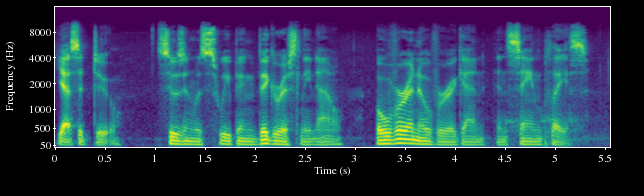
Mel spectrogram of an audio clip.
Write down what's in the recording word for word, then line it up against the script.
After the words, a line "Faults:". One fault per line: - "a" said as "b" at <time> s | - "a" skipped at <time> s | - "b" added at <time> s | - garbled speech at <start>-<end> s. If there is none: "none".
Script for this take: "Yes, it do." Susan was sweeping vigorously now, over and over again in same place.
"Yes, it do." Susan was sweeping vigorously now, over and over again in same place.
Faults:
none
